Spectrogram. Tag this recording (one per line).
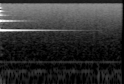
electric
guitar
headstock
pluck
string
